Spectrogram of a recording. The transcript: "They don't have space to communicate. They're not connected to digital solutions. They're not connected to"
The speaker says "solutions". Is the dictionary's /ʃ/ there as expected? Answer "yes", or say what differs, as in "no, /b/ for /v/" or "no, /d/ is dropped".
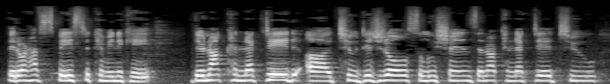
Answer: yes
